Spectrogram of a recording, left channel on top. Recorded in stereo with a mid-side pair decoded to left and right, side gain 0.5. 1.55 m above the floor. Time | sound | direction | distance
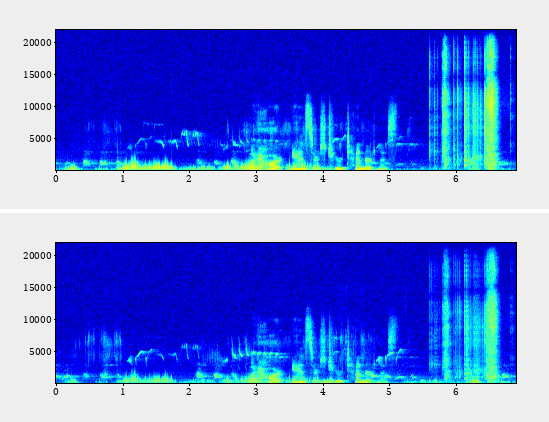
2.9 | a woman speaking | 25° left | 0.8 m
5.6 | tearing paper | 65° left | 3 m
